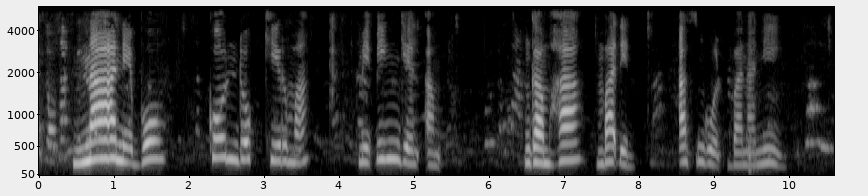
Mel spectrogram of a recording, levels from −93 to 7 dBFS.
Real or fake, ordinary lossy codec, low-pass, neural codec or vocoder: real; AAC, 48 kbps; 5.4 kHz; none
